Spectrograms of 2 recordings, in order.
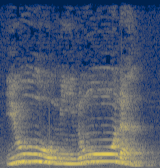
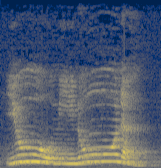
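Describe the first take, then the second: First: The glottal stop is replaced by a long u vowel. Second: The same.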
